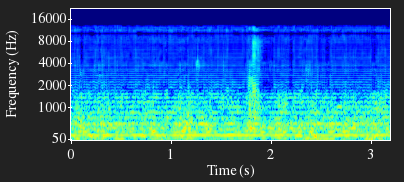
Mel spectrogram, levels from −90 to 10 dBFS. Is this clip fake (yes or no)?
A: yes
